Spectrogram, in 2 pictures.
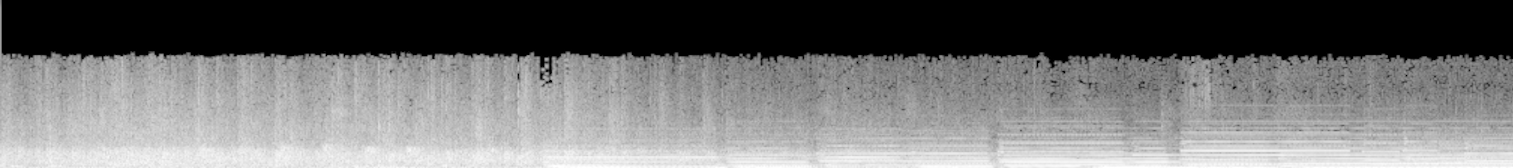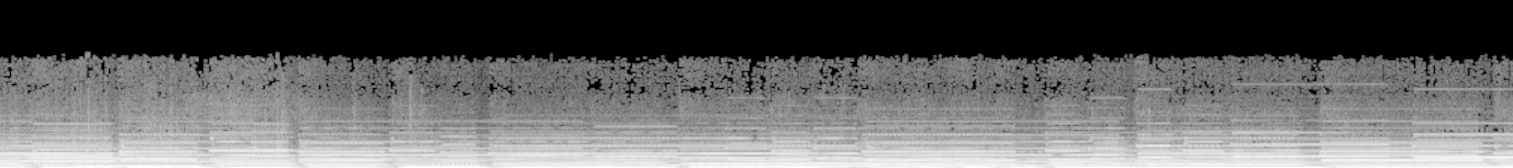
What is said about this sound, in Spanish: Y ahora nos preparamos a recibir la bendición con el Santísimo vivas surgen espontáneos, los presentes no están preparados, pero bueno, en este momento pues no se puede contener la emoción y sale pues en estos gritos, en este fuerte aplauso.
